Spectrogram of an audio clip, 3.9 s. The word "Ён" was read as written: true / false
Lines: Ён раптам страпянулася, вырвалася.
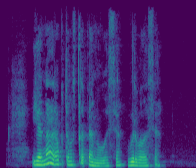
false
